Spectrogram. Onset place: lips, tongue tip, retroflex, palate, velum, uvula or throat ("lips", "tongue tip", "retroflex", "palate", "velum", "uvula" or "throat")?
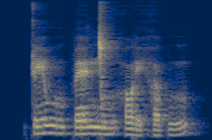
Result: retroflex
